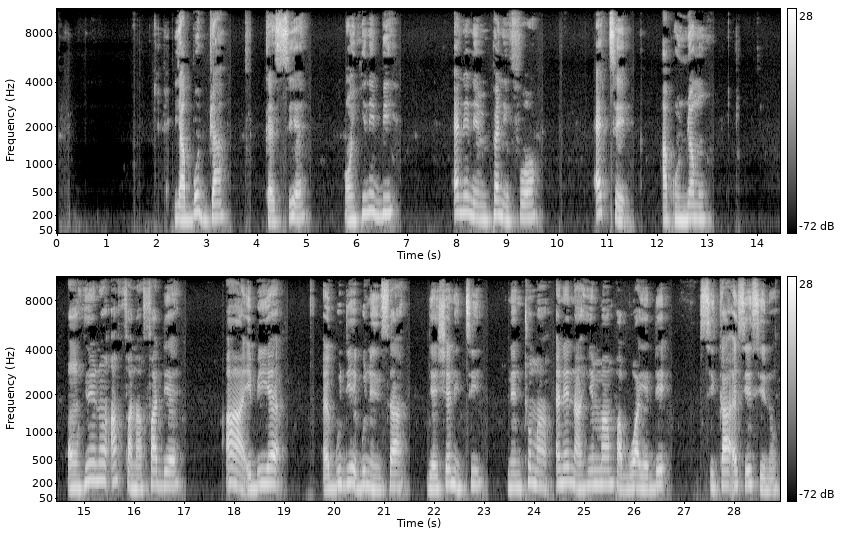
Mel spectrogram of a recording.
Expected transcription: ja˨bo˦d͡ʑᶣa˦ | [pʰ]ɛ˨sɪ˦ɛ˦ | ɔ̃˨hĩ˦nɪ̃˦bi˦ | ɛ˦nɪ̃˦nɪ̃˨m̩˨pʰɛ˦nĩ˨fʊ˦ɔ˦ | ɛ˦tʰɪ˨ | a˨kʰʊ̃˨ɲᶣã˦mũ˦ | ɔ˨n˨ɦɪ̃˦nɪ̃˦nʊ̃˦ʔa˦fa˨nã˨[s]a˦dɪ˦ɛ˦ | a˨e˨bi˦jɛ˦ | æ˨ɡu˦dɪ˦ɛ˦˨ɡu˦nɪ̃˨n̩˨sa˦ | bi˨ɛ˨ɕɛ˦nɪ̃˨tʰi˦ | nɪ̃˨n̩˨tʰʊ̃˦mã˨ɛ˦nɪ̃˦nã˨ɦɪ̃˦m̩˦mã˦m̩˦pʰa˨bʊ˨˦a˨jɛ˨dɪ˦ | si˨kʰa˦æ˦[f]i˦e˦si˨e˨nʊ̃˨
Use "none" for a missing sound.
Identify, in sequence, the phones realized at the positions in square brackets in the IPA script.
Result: kʰ, f, s

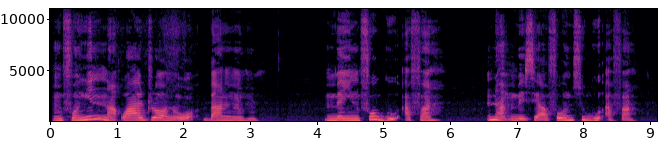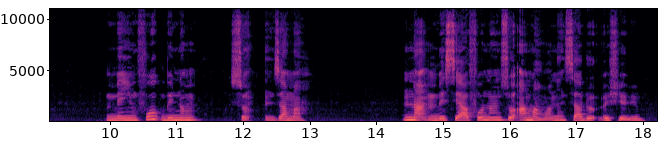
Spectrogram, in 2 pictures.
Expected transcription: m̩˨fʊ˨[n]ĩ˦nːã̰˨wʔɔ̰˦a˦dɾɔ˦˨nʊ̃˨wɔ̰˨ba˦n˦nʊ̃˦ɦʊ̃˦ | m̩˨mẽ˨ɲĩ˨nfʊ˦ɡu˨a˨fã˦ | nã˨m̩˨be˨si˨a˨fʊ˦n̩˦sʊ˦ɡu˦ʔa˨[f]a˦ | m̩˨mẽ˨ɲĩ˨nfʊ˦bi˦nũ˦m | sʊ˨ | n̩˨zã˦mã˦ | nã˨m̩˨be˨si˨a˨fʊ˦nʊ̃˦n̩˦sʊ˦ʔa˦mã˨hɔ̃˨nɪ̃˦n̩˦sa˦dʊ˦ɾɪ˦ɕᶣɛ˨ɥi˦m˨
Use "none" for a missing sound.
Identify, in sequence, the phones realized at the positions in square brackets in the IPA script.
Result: ɲ, f

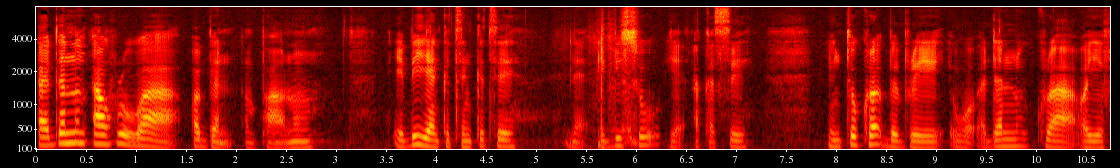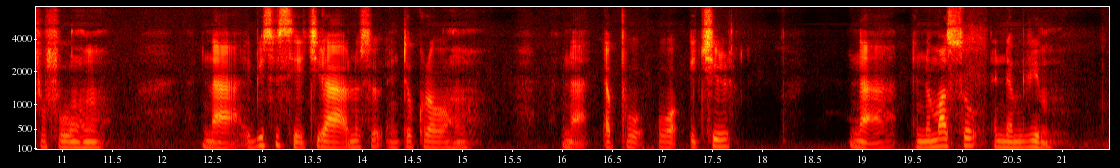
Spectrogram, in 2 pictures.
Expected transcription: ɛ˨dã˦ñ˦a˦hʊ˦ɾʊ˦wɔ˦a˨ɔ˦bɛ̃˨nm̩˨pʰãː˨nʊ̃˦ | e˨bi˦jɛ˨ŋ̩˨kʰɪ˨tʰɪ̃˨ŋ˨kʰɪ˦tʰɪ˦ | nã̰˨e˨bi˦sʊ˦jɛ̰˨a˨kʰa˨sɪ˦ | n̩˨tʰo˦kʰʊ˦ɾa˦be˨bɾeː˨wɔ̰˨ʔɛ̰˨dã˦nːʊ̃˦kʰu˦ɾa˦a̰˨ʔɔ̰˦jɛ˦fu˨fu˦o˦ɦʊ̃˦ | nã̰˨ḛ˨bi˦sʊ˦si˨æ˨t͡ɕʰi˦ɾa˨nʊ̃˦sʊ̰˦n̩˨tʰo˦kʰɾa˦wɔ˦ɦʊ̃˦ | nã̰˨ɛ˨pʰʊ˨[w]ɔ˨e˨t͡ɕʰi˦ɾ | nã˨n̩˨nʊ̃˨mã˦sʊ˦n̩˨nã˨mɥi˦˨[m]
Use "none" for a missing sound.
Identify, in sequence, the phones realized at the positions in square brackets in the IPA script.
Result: w, m

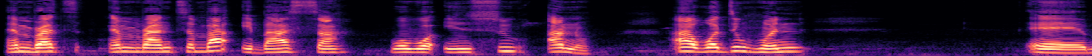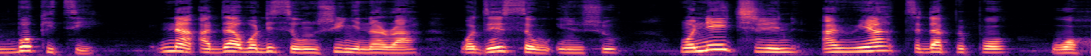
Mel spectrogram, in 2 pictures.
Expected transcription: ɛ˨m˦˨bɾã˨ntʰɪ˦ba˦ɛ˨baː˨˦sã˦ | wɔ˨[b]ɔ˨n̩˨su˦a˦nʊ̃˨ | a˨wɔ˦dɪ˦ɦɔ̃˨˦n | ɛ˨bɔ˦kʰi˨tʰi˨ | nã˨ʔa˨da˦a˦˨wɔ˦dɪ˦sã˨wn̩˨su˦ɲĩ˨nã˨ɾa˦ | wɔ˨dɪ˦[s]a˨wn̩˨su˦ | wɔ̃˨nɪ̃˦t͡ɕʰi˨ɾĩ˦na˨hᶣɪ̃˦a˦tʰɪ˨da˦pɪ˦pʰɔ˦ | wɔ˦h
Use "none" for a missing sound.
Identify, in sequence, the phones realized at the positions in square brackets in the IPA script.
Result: w, s

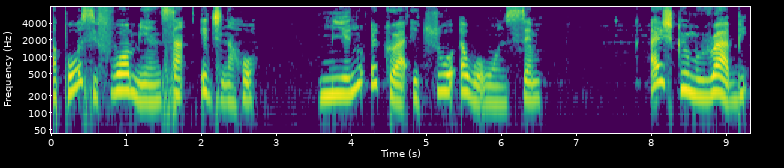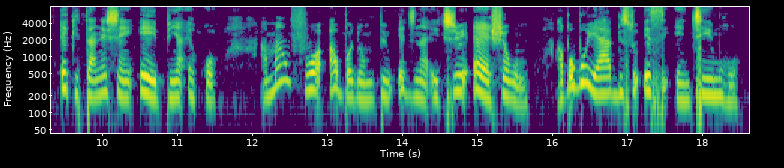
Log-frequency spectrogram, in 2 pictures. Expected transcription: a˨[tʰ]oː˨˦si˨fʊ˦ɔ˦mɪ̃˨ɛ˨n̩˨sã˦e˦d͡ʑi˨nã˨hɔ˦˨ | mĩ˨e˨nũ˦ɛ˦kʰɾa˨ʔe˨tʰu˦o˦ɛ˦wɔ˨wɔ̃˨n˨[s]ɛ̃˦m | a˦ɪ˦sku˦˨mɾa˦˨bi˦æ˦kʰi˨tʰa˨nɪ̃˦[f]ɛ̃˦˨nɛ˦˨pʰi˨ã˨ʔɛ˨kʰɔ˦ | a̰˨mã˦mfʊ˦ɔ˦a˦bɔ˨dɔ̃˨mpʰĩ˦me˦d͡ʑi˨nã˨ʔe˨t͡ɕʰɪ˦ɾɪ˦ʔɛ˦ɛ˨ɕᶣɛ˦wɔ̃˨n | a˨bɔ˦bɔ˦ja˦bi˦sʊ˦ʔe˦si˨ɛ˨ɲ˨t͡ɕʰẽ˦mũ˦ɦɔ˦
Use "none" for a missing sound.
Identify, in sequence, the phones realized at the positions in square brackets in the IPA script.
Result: pʰ, s, ɕ

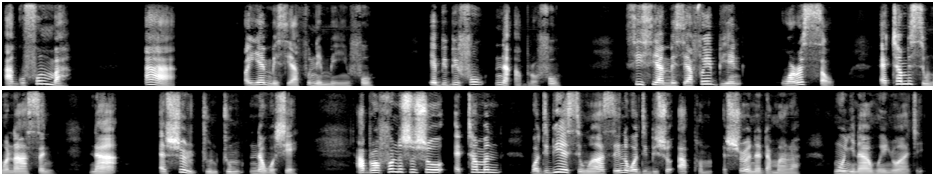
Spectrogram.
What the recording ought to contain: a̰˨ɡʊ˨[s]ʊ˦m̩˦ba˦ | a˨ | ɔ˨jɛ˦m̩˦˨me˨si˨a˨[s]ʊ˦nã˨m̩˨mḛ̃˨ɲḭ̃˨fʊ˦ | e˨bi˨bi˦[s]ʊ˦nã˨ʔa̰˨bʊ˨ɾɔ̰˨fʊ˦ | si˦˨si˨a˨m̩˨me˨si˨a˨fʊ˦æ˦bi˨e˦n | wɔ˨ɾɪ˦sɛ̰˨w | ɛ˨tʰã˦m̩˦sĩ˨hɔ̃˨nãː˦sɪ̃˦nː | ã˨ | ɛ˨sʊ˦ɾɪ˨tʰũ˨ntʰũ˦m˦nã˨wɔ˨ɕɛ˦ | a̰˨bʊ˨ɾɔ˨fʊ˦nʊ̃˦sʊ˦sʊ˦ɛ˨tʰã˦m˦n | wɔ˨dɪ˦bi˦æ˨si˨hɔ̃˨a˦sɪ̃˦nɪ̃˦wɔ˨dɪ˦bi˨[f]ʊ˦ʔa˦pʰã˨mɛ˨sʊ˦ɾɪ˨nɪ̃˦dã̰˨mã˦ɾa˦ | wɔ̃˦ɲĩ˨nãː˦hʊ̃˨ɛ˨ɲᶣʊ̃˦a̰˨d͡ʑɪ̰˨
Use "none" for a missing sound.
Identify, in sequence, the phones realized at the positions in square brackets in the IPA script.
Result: f, f, f, s

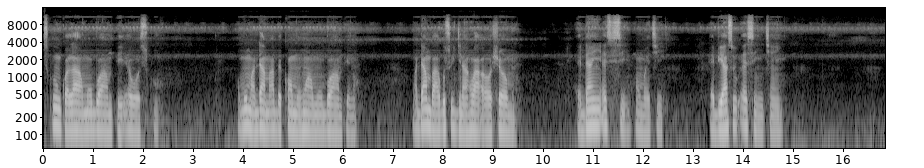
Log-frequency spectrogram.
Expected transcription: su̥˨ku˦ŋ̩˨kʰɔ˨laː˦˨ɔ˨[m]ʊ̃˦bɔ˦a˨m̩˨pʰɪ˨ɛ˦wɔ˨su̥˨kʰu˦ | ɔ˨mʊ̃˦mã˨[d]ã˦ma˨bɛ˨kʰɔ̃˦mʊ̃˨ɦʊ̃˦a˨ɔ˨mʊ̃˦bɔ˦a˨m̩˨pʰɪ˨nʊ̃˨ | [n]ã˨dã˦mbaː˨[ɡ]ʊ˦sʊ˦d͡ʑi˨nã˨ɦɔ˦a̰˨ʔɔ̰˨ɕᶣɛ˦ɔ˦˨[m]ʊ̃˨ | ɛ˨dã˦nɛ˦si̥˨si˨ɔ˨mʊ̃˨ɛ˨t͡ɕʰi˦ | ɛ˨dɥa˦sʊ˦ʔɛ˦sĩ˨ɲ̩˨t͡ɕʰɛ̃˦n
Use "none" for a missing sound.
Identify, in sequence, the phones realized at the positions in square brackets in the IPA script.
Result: m, d, m, ɡ, m

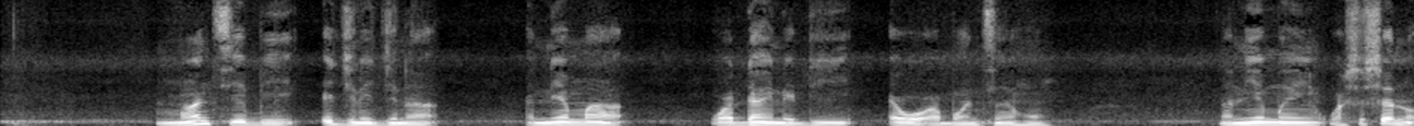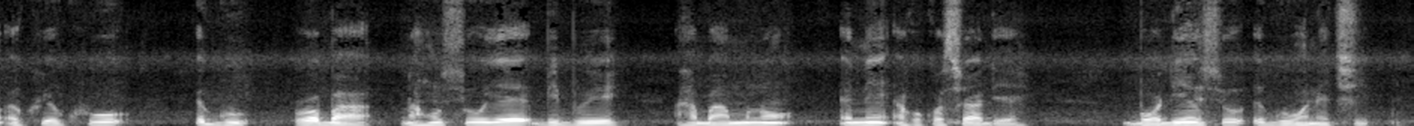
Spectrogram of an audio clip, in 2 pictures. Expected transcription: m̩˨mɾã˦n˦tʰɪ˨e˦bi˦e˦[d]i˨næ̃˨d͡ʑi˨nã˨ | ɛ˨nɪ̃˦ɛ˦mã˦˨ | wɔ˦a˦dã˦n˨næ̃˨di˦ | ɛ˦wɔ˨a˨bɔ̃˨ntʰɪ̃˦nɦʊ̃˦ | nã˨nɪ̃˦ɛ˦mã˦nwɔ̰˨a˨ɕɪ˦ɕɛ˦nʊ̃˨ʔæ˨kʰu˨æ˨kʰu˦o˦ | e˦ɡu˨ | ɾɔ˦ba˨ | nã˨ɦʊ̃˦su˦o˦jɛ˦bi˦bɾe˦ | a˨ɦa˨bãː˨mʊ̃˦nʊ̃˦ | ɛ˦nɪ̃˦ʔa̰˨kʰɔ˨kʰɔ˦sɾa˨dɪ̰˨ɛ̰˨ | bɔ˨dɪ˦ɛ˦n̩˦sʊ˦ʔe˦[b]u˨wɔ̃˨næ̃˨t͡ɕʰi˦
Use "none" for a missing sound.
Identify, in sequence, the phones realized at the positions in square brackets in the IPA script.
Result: d͡ʑ, ɡ

